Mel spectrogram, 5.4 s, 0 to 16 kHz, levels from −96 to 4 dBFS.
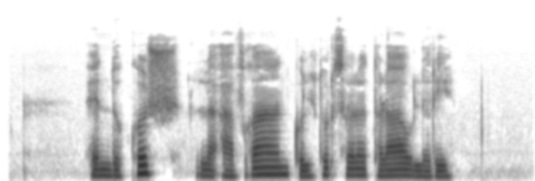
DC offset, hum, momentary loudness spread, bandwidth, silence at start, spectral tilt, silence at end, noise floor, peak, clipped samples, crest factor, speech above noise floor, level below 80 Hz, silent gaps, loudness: under 0.1%; none; 8 LU; 8.6 kHz; 0.9 s; -7 dB/octave; 0.85 s; -66 dBFS; -6 dBFS; under 0.1%; 20 dB; 43 dB; -62 dBFS; none; -24 LUFS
